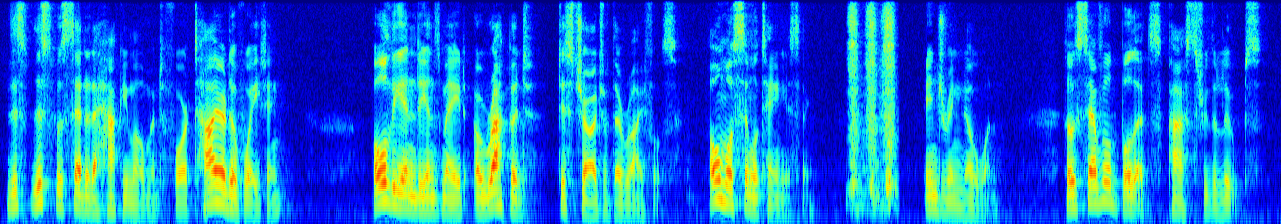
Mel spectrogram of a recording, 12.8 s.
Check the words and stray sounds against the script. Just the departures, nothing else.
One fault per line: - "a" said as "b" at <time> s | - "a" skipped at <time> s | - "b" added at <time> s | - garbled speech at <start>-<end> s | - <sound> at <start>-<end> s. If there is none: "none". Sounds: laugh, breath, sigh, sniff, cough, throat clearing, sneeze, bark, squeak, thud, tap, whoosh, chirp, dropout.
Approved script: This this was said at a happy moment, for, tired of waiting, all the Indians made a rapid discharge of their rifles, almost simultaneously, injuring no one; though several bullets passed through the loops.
- sniff at 8.5-9.0 s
